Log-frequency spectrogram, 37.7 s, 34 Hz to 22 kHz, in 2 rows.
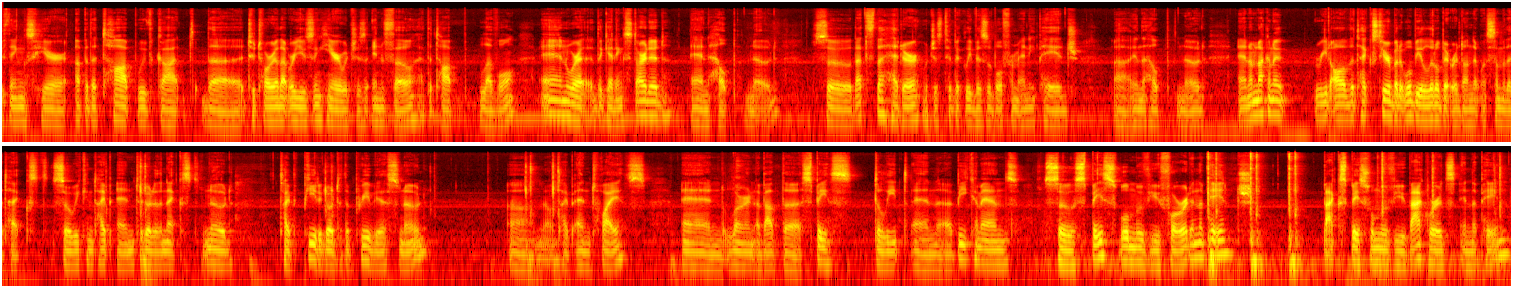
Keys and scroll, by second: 20.5 n, 22.9 p, 25.4 n, 25.7 n, 31.7 n, 33.9 space, 34.5 space, 34.9 space, 36.0-37.7 typing.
